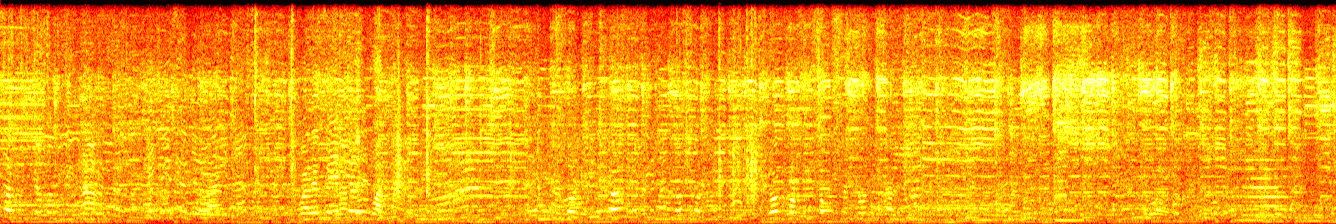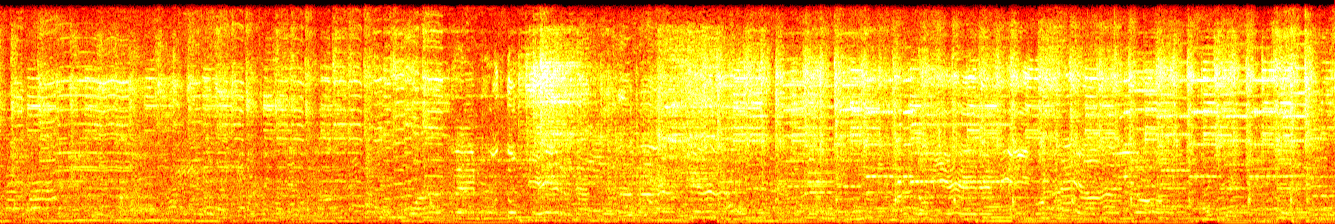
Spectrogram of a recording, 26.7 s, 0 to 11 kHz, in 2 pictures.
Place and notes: de Mayo, Cochabamba, Bolivia - Mercado 25 de Mayo, Cochabamba
A 4 channel recording mixed down to stereo, front mic was an Audio-Technica 4029 mid side mic, rear mics were 2x Rode Lavaliers, recorded onto a SD 664.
